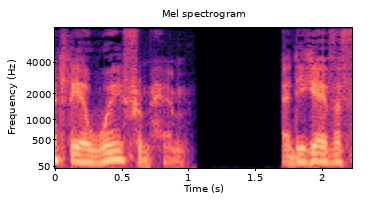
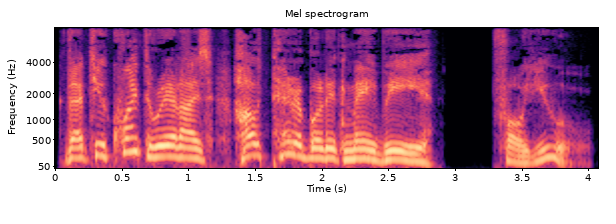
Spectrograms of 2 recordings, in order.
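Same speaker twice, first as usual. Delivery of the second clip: higher-pitched, weighted warning; pointed; 9 semitones higher, 3 dB louder than usual. A narrator's reading. Poirot warns the widower of his position, pointedly. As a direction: press the point home meaningfully. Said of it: "said Poirot pointedly".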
